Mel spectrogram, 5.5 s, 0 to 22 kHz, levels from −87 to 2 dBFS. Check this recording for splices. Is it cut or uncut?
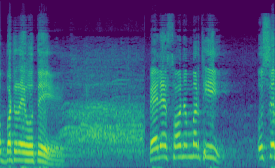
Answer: cut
